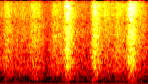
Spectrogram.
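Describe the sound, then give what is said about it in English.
A bag being rustled while making cakes, a steady crinkly hiss with three louder crackling surges at regular intervals, no voices. “Right, stop rustling it now.”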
